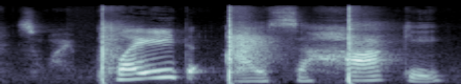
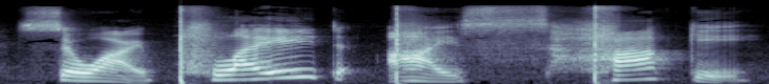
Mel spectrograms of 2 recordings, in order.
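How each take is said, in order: First: It is said at a medium pace. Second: It is said at a slow pace.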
